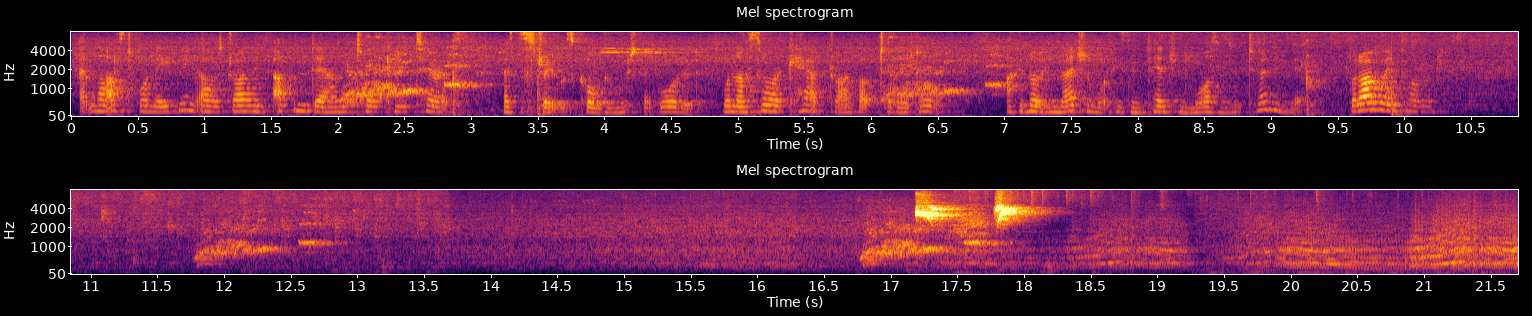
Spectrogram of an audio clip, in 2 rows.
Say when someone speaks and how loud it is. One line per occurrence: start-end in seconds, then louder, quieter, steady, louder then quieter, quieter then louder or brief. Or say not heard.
0.0-10.2 steady.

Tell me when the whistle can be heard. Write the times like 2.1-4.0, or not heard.
2.9-4.5, 9.2-9.9, 17.1-17.9.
